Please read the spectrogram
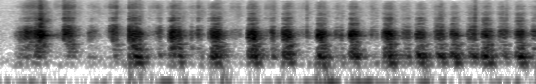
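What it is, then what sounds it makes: Wax-coated scratch art paper. A wooden stylus scratches and rubs across a black wax-coated scratch art page in a spiral book to fill in areas. It makes a quiet, dry series of quick, slightly uneven scratchy strokes, about four per second, with a papery midrange rasp and a faint bright hiss.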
